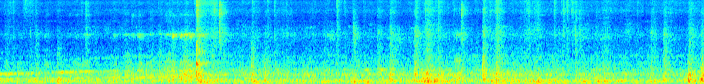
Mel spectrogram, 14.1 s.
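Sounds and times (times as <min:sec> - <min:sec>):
train rumble and rattle: 0:00.0 - 0:14.0.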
